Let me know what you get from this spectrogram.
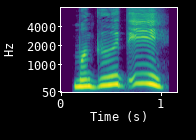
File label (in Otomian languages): ma nguti, Otomí; Días de la semana; INPI; INALI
